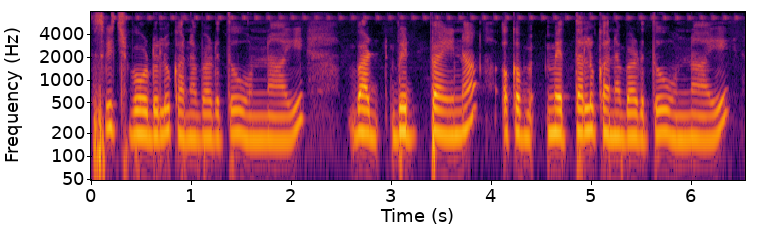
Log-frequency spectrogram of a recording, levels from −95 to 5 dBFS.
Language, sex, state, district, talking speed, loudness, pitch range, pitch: Telugu, female, Telangana, Mahabubabad, 90 wpm, -19 LUFS, 180-210 Hz, 195 Hz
